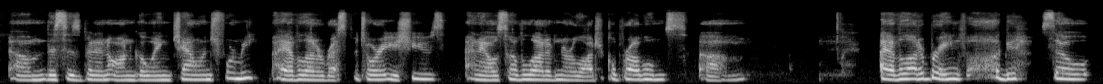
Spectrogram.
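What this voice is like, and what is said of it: Very hoarse voice. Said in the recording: “as you can hear, my voice is incredibly hoarse today.”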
